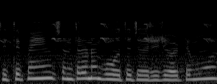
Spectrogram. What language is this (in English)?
Odia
